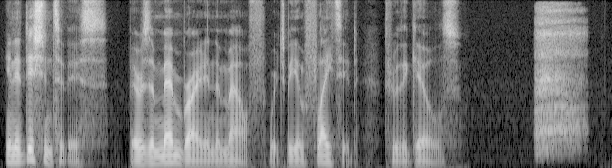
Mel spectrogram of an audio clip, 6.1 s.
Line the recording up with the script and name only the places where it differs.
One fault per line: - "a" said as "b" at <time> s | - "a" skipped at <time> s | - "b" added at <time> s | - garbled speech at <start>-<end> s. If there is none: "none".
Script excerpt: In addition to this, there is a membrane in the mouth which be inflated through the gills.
none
